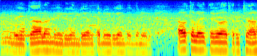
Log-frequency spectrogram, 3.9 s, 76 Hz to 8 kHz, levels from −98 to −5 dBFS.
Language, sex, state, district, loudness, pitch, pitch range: Telugu, male, Karnataka, Belgaum, -19 LUFS, 110 Hz, 105-120 Hz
